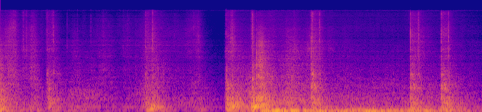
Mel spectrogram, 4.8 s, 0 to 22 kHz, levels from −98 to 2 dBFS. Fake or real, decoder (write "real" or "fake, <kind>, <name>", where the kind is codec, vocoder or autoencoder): fake, autoencoder, DAC-VAE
